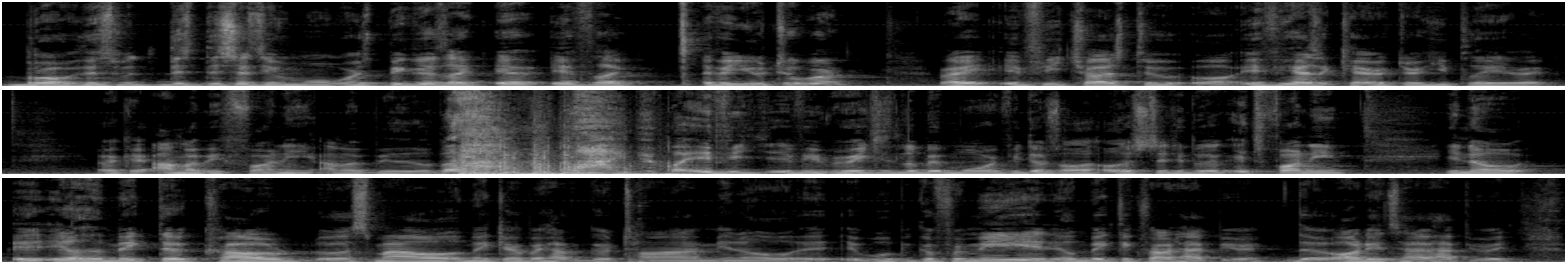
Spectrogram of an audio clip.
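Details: Male host who says he stutters himself, getting stuck repeating words such as "he he he" and "this this this": stuttering.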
